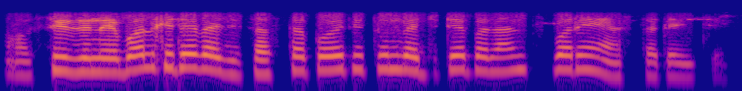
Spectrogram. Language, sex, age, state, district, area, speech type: Goan Konkani, female, 30-45, Goa, Ponda, rural, conversation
